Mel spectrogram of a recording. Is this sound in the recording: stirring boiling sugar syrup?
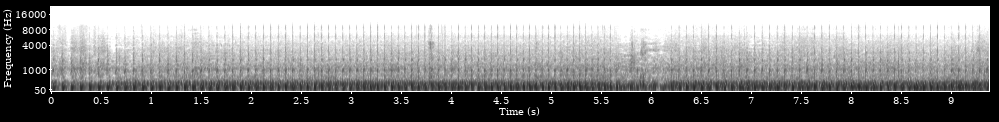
no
